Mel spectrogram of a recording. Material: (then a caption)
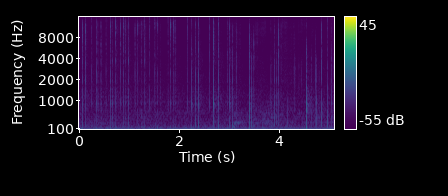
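Chocolate. Long painted nails scratch and tap the surface of a thin solid dark chocolate bar held at an angle, making rapid, dry, crisp clicks and scrapes. The taps are short and bright over a steady low hum, with one louder burst of scratching just past the two-second mark.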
